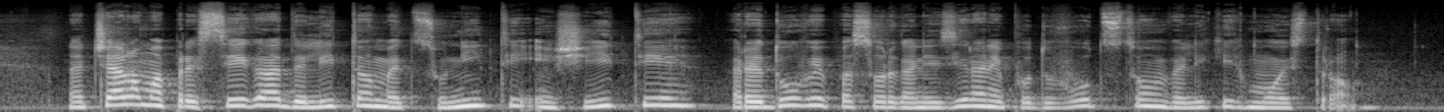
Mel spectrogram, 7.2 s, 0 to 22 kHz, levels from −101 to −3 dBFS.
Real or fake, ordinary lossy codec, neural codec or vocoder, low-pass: fake; none; vocoder, 44.1 kHz, 128 mel bands every 512 samples, BigVGAN v2; 19.8 kHz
